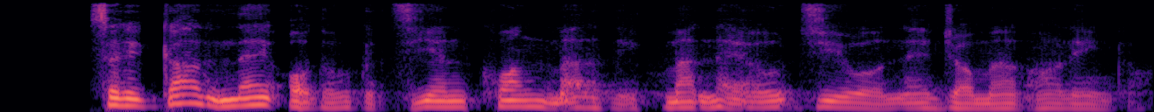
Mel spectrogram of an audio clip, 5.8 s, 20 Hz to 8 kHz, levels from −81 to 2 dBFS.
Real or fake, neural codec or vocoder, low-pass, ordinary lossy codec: fake; codec, 16 kHz in and 24 kHz out, 0.4 kbps, LongCat-Audio-Codec, two codebook decoder; 7.2 kHz; none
